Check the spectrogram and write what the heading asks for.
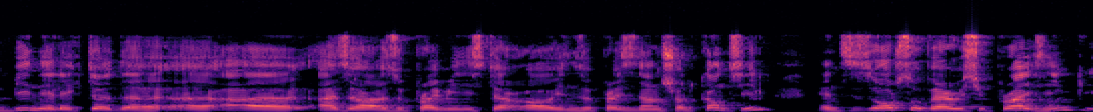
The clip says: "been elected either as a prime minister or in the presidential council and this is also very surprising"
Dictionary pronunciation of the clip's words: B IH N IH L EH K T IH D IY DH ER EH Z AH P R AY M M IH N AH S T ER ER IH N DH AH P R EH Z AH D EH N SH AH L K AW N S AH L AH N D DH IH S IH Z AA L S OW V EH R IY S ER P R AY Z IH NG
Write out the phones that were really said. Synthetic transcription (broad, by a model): B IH N IH L EH K T IH D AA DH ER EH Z AH P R AY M M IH N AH S T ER ER IH N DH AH P R EH Z AH D EH N SH AH L K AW N S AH L AH N D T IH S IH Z AA L S OW V EH R IY S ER P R AY Z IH NG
